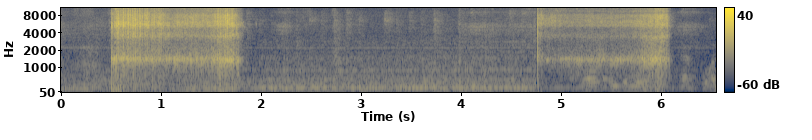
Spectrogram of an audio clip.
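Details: Two loud, harsh snores about four seconds apart from a sleeping adult woman, over faint background sound; snoring.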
